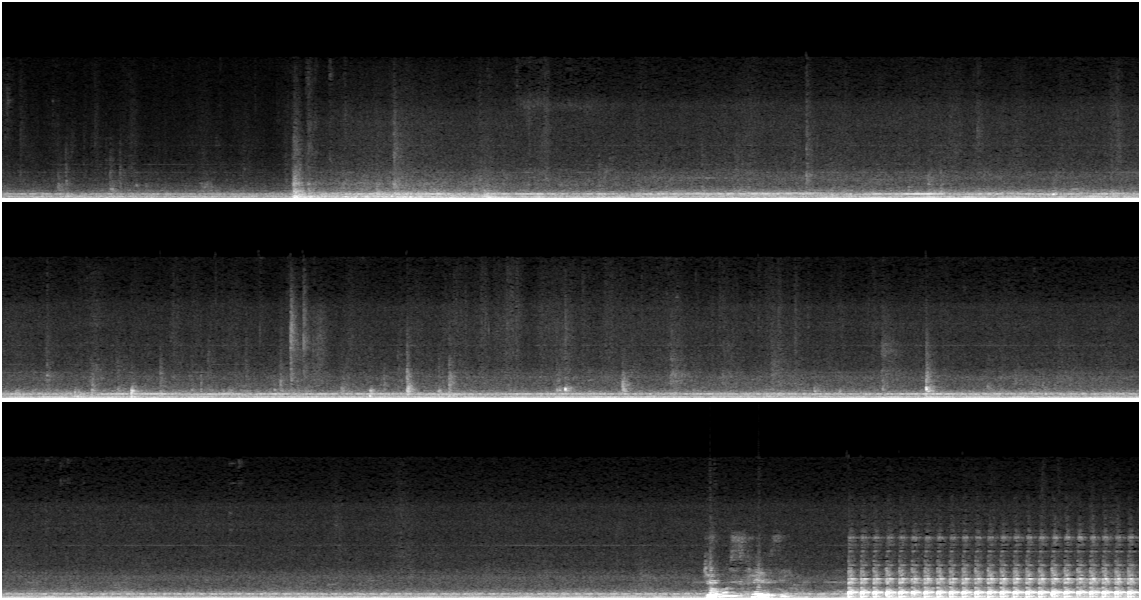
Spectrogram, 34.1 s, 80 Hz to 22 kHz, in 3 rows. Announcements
0:29.8 0:34.1

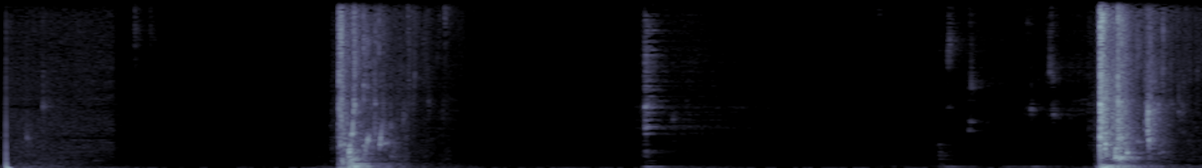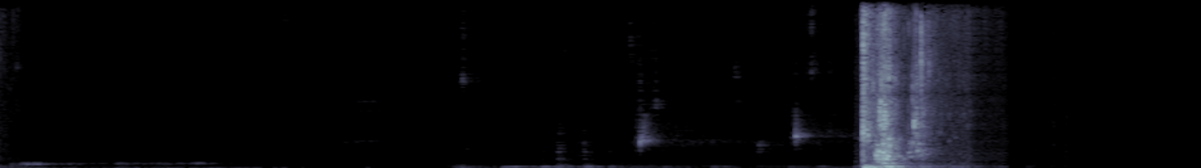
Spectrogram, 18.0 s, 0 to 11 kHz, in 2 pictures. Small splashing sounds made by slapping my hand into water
0:02.5 0:03.5, 0:07.1 0:09.2, 0:13.7 0:14.1, 0:14.9 0:16.4

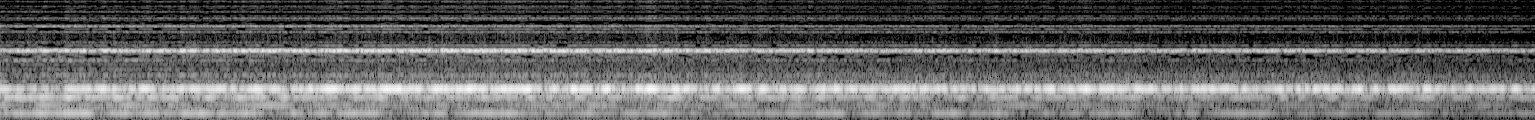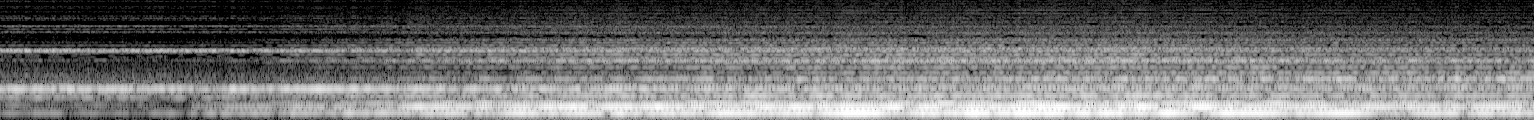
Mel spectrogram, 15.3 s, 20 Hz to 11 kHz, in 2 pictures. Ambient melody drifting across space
0:08.7 0:15.3

